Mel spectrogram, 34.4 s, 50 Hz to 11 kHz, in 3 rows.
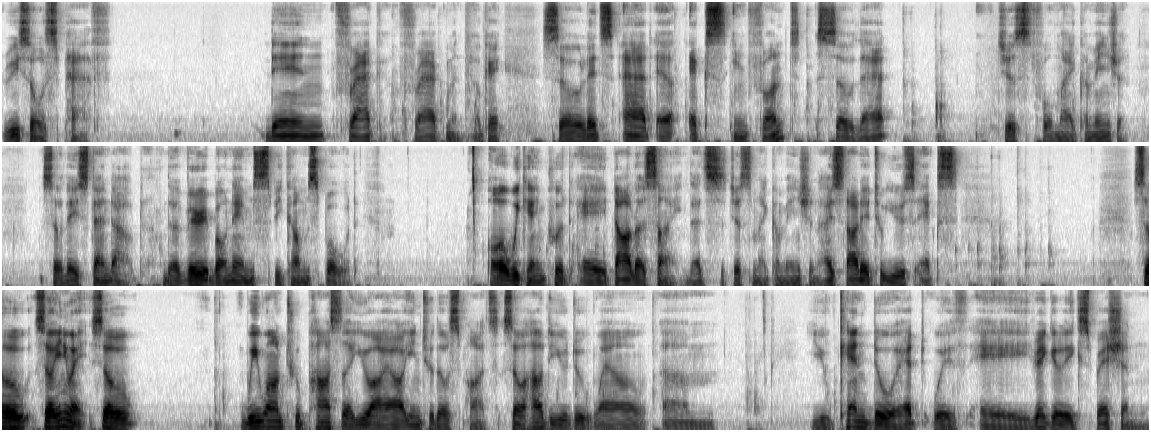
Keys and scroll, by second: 3.6 u, 4.6 Home, 5.0-7.9 typing, 9.3 Return, 10.3 t, 10.6 ,, 12.1-12.6 c, 12.9 t, 15.9-21.8 typing, 23.2 t, 23.4 t, 23.5 t, 23.7 t, 24.8-31.1 typing, 28.6 Return, 28.9 Return, 32.3 t.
